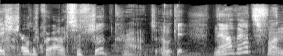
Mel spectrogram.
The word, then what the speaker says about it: Schildkraut: I think it's Schildkraut. Just say Schildkraut.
